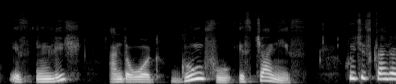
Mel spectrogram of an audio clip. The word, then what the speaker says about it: Gōng Fū: chart in this method we spell the word Gung Fu as k-u-n-g-1 f u notice that one after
